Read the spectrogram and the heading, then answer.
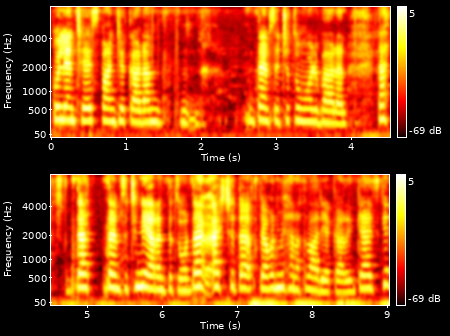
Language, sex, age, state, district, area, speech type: Kashmiri, female, 45-60, Jammu and Kashmir, Anantnag, rural, spontaneous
